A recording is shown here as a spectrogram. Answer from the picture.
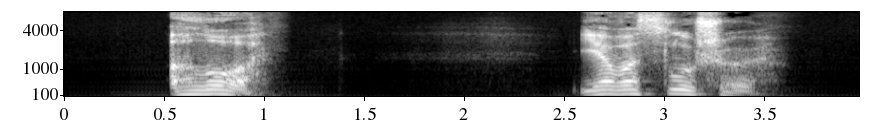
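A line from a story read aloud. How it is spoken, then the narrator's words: Hoarse, sleepy, drunken voice. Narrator (Russian): прохрипел он осипшим от сна и алкоголя голосом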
